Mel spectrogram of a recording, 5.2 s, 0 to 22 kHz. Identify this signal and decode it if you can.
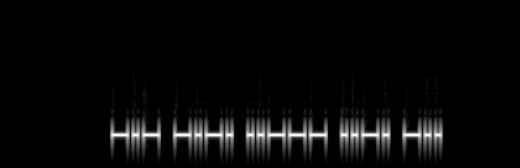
Morse code, heard as a keyed tone, about 23 wpm, 700 Hz. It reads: KC2FD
